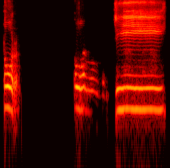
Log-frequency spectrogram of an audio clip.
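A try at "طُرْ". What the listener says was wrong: Jadi gini, Bu. Lidahnya dongkrak ke atas. Kalau lidahnya dongkrak ke atas, ya, ang, kayak gini Bu. Jadi ininya ke bawah. Ini harusnya turun.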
